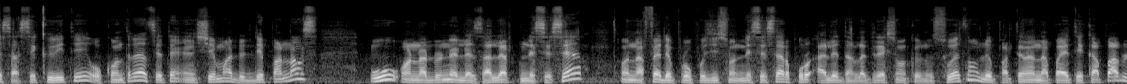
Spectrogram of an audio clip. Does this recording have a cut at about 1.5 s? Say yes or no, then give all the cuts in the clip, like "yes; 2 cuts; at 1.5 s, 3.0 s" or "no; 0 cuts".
no; 0 cuts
